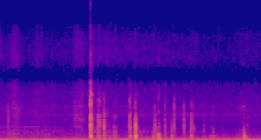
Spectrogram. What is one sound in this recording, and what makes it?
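A metal lever clicks and rattles as a hand works it.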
